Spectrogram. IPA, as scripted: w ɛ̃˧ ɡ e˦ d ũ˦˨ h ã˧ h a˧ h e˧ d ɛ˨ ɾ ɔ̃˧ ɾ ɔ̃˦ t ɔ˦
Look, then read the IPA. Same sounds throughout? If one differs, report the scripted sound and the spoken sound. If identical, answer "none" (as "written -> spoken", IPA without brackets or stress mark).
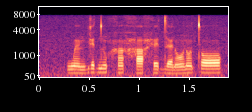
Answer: none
